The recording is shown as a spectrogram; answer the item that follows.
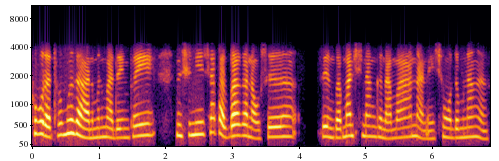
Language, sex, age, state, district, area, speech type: Bodo, female, 18-30, Assam, Baksa, rural, conversation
